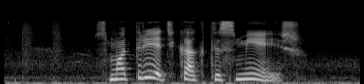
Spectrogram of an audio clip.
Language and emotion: Russian, angry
